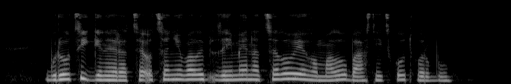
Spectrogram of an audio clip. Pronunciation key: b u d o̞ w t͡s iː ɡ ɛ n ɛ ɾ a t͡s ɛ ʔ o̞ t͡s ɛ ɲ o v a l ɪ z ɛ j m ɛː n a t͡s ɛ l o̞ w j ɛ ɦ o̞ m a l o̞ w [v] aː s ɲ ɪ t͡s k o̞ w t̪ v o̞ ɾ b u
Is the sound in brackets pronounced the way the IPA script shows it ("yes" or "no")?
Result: no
